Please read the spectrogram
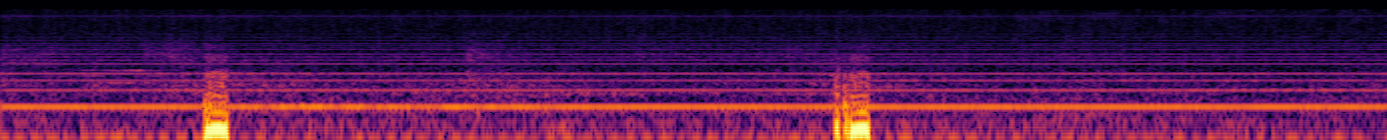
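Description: Steady electrical hum on the recording, a buzz with a string of evenly spaced overtones. It is broken twice by a brief short sound, about a second in and again about four seconds in.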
